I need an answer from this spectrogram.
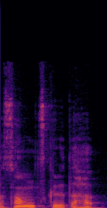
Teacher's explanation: तुम्बी फल की वीणा की ध्वनि के समान दंतमूल से उत्पन्न होने वाला अनुस्वार का उच्चारण वहाँ पर होता है।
